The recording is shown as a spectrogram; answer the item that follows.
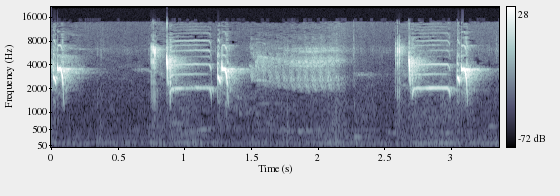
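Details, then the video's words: Prinia fighting song for training caged birds to sing: crisp stacked chips, then a long dry buzzing trill, ending with another pair of bright, metallic notes. "masteran prenjak agar cepat gacor"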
